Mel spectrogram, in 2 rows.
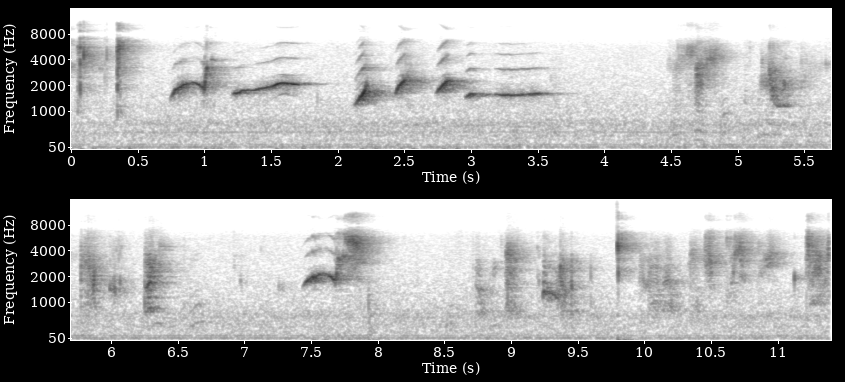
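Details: A 13-month-old male pet budgerigar that mimics Korean and Japanese words chatters away to himself: rapid bursts of scratchy, speech-like syllables mixed with bright rising whistles, broken by short pauses, indoors.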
